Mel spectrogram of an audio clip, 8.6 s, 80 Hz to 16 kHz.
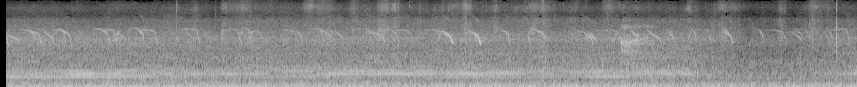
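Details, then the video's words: Two-week-old baby chicks in the USA: a steady stream of thin, high peeps, each a quick rising or falling note, several overlapping birds, over constant low rumbling background noise. "Baby chicks- 2 weeks old"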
